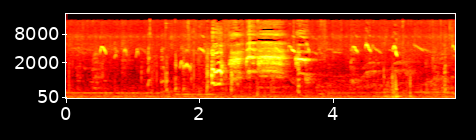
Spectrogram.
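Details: Red junglefowl decoy bird crowing with a loud, coarse, drawn-out phrase near the middle. Scattered short clucks come before and after it, over a faint low hum.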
